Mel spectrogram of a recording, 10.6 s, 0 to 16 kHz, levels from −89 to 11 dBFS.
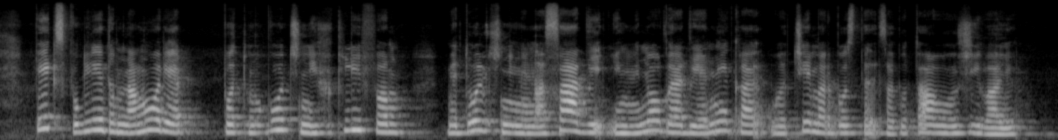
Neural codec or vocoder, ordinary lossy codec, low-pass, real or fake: codec, 44.1 kHz, 2.6 kbps, SNAC; none; 14.4 kHz; fake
